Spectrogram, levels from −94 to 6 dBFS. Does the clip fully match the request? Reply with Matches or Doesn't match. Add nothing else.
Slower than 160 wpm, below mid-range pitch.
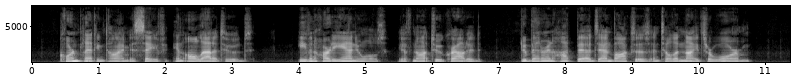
Matches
